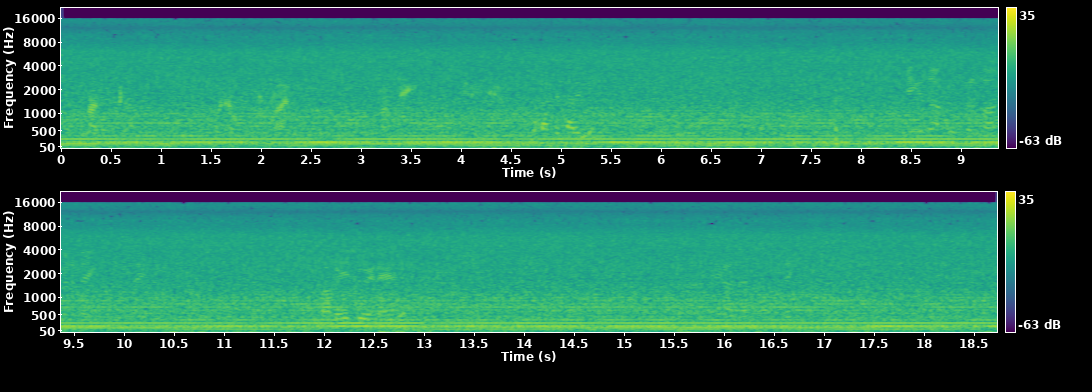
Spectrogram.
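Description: A light aircraft engine drones steadily.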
